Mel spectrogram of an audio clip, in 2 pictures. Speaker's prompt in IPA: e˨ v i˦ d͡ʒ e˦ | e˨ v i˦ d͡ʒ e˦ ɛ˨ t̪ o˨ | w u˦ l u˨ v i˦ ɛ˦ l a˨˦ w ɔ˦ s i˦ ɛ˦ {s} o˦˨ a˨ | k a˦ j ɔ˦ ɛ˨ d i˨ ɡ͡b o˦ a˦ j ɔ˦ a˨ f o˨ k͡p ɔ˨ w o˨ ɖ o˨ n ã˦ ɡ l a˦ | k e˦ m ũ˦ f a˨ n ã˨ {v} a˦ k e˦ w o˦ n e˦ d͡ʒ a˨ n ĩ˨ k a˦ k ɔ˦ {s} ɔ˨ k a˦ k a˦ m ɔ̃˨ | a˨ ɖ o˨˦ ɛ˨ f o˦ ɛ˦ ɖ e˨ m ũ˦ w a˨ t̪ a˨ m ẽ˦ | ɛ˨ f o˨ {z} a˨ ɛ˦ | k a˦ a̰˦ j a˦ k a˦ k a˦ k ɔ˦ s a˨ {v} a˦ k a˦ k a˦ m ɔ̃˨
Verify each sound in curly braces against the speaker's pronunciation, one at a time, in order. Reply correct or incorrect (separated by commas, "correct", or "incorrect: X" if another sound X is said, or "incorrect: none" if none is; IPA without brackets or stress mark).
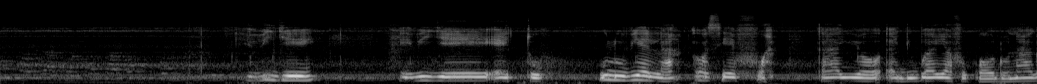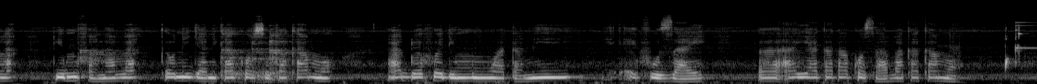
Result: incorrect: f, correct, correct, correct, correct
